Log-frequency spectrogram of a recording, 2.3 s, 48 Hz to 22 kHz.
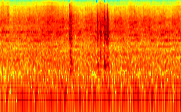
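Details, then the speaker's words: Square-body Chevy truck, GM Goodwrench 350 small-block with Edelbrock carburetor, cold, after idle was kicked down; low, even loping V8 idle, no ticks or knocks, oil pressure 65 PSI. "There we go, that's better. That's better. Oil pressure is really, really good though."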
